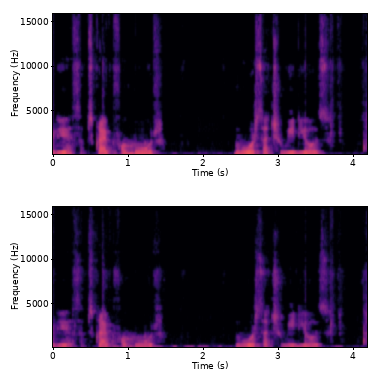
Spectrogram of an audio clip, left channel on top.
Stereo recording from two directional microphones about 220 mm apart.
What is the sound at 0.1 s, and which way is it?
Speech, 40° left (ahead or behind).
